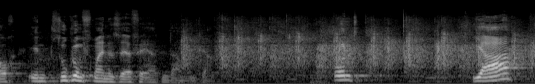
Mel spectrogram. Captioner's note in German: Beifall CDU und BÜNDNIS 90/DIE GRÜNEN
